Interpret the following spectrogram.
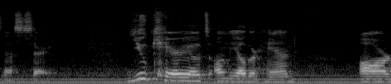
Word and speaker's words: eukaryotes: Eukaryotes do have a nucleus. So u rhymes with do, or u rhymes with true. So eukaryotes have a true nucleus.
